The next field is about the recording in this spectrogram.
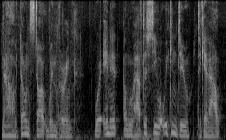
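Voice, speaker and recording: A man playing a stern, determined gentleman in a radio drama, speaking in a commanding, impatient way. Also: lowish voice, expressive, normal speed. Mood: grim, resolute. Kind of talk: classic radio drama acting.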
